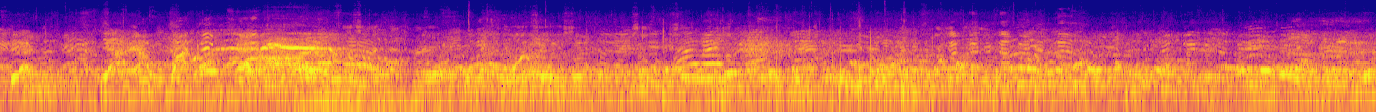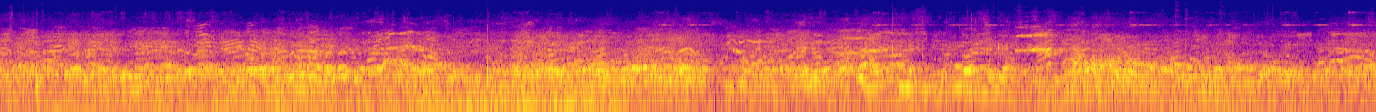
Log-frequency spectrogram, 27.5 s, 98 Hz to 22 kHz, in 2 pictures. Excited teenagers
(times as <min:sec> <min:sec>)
0:01.8 0:04.2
